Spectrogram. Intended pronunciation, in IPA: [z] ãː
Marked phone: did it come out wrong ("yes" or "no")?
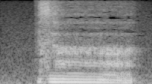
no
